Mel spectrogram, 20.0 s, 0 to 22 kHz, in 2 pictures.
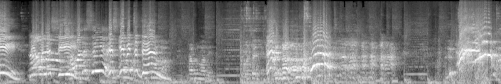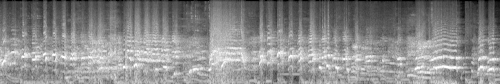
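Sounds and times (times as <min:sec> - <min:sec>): people laughing loudly: 0:05.3 - 0:08.1, 0:08.8 - 0:20.0.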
